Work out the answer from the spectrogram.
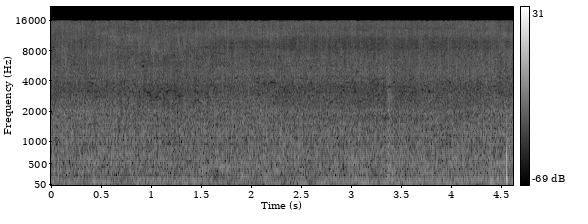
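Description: Ground pork and onion frying in a wok, a steady sizzling hiss, with one light click near the end.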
